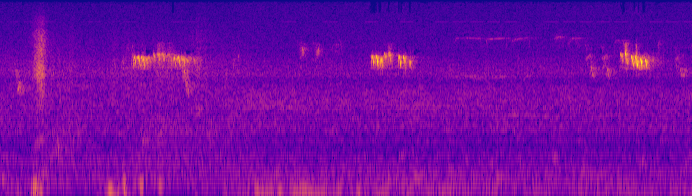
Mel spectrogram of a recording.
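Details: Common kingfisher males fighting over territory and giving threatening calls during an aerial fight with hovering. Short, sharp, very high piercing notes come three times, spaced about two seconds apart, over a steady low background rumble.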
